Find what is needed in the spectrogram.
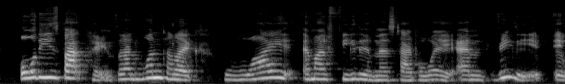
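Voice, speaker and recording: A woman in a London accent, fairly high-pitched with ordinary pitch variation. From London, England. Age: 30s. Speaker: conference speaker. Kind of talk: presentation.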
